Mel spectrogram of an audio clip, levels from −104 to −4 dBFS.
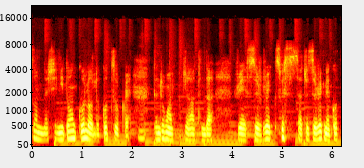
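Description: Bluetooth stutter at 1.81 to 1.87 s: about 43 ms of data never arrived, so the receiver looped its last buffer. You hear a brief buzz, then the sound jumps ahead.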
